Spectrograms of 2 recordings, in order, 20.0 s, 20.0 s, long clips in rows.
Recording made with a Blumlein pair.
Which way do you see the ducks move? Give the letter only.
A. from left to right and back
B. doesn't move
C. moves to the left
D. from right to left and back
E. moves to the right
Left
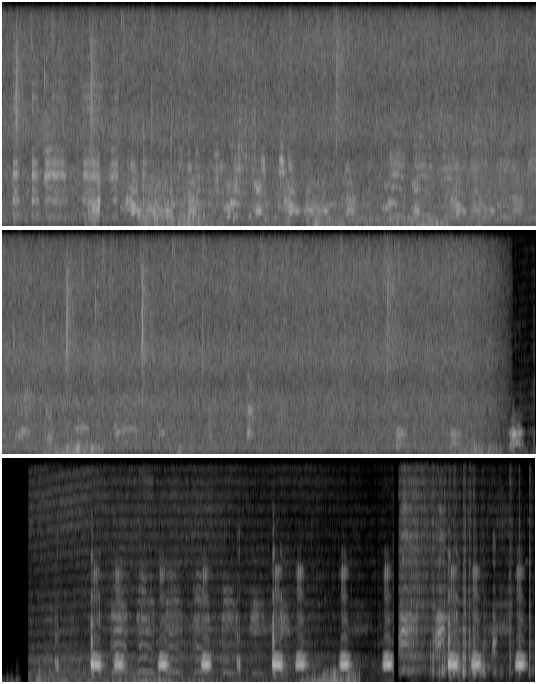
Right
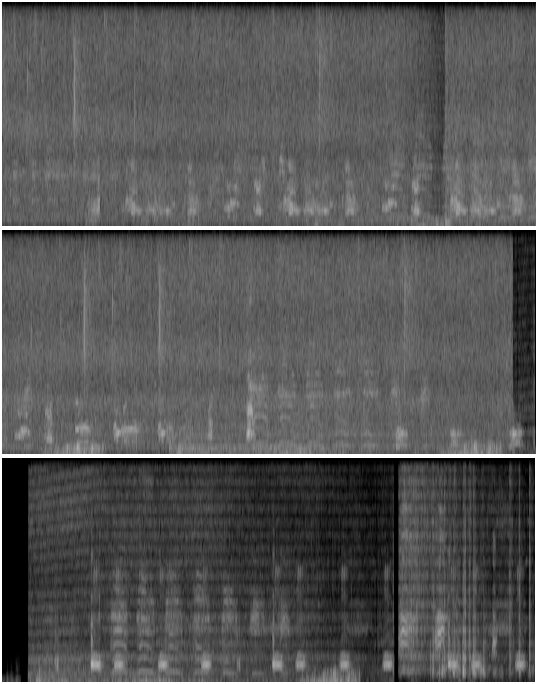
E.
